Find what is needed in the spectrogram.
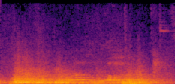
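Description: Several people talking at once, their voices overlapping as chatter, with a few light thumps.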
